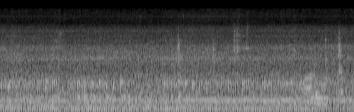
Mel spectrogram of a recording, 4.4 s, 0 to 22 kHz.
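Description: JCB 3DX backhoe loader's diesel engine running steadily while the backhoe digs soil, with a steady higher tone over the engine drone. A few faint ticks come in the second half.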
